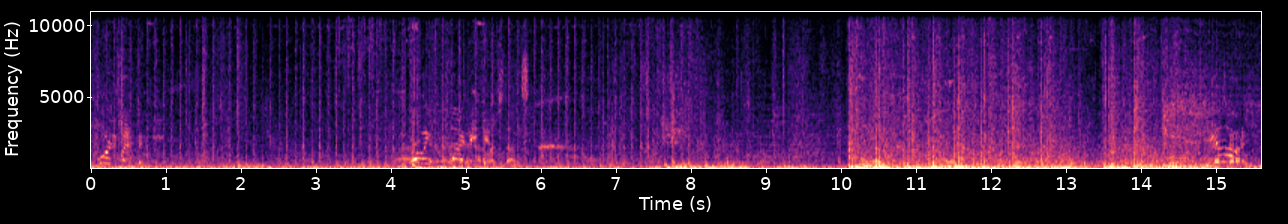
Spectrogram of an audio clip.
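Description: Autocannon fire in the video game Helldivers 2 comes as a dense, rapid stream of loud shots and booming impacts that runs continuously and grows heavier toward the end, with people talking over it.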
